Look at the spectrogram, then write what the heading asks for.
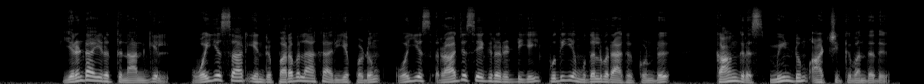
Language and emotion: Tamil, neutral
